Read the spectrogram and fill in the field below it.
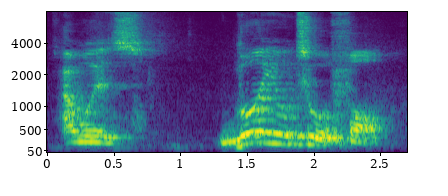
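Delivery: ordinary talk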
